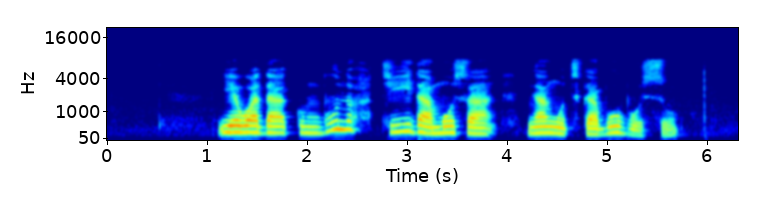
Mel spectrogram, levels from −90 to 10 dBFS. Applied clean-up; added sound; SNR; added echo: none; none; none; none.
